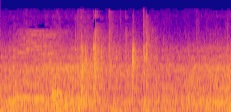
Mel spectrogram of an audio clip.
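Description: Ice cubes dropping from a refrigerator door's ice dispenser into a plastic blender cup, several separate sharp hits.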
